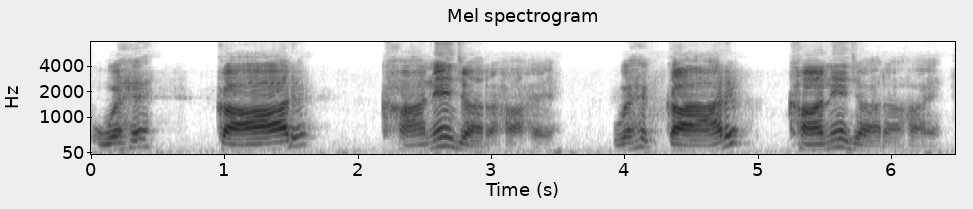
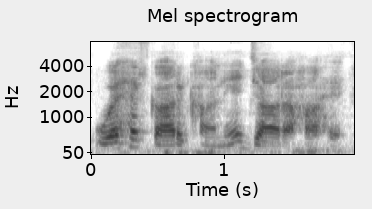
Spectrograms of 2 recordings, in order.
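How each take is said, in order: First: कार punched loud, then a break before खाने; stress on कार, split from खाने. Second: Said in the usual way. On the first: Shown as a demonstration. Teacher showing students a wrong word split, कार stressed hard and cut off from खाने. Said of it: "कार और खाने दोनों को अलग कर दिया". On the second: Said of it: "normal हमने कह दिया".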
